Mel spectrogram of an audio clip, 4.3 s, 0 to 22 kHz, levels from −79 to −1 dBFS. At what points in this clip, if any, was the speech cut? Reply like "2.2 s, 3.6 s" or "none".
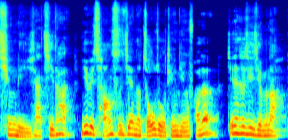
2.9 s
